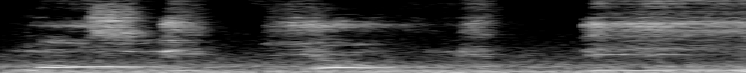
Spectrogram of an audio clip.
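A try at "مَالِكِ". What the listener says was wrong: Dari li ke kaf. Maliki. K-nya itu maliki. Perhatikan di sana, kalau enggak terbaca menjadi seolah-olah bunyinya begini, Malik Kia. Jadi ada seperti kayak tasdid. Malik Yaumid, Mali, li. Coba bersihkan lagi, Mali. Ya, Maliki.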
